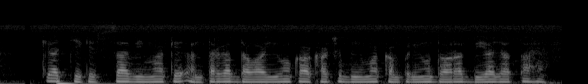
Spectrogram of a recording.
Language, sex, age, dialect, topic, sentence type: Hindi, male, 25-30, Awadhi Bundeli, banking, question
